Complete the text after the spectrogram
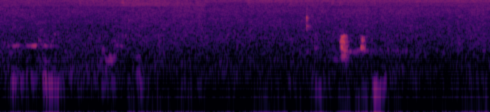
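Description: A young woman speaks briefly and quietly through an online call.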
